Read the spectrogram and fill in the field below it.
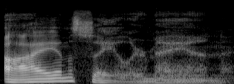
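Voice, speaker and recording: A man's voice: very deep voice, wildly swooping pitch, slow pace, vocal fry, fairly bright tone, slightly rough, dry recording, clean studio sound, pitched below the performer's own voice, full character voice. A man doing a whispered role-play of a proud old-time male sailor, drawing the words out.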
